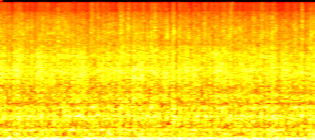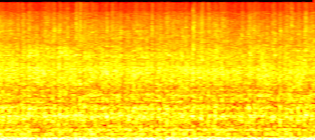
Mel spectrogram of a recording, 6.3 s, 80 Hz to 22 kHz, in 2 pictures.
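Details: 372 small-block Chevy V8 in an original S10, on an LS tune file with timing added, heard from outside the truck; a loud, even, deep idle with a steady beat and no misses or knocks. Normal idle.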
